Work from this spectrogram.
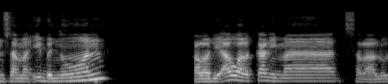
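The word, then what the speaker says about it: ابن: Bukan juga ubnu atau abnu, melainkan ibnu.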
